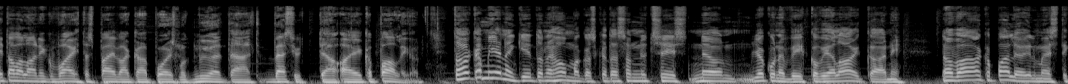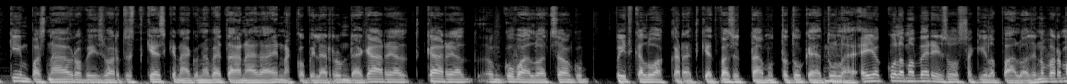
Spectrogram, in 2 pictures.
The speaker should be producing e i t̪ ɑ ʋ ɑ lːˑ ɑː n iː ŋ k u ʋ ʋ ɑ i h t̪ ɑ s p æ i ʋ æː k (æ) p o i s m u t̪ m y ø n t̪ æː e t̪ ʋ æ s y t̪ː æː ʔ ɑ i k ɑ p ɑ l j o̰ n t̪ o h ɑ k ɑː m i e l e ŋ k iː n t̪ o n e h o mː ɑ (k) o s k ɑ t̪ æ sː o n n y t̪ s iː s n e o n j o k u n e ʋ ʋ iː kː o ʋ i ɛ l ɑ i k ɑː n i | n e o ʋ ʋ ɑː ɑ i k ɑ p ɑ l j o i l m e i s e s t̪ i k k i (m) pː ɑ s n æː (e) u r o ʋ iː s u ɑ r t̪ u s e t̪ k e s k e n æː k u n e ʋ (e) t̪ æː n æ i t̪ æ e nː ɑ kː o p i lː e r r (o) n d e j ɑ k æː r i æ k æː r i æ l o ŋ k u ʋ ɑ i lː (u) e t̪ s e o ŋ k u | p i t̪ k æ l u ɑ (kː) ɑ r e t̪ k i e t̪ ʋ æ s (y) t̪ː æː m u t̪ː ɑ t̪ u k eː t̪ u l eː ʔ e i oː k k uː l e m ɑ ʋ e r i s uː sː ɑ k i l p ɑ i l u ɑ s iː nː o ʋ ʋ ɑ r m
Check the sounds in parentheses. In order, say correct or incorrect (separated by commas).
incorrect, correct, correct, correct, correct, incorrect, correct, correct, correct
